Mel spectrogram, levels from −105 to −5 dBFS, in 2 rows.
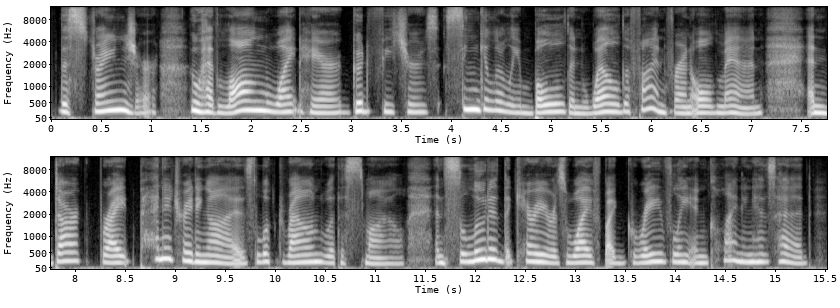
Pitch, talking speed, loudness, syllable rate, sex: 225 Hz, 145 wpm, -17 LUFS, 4.2 syllables/s, female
